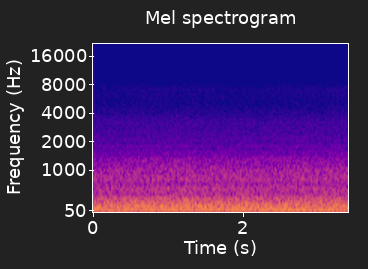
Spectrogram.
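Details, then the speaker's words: 2023 Toyota GR Corolla with aftermarket FI Exhaust catback, valves open, sixth gear, about 3,000 rpm highway cruise: deep, even exhaust rumble with no drone; normal highway cruise. "not too bad honestly no drone really no drone at"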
